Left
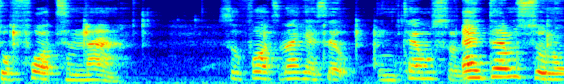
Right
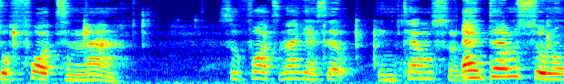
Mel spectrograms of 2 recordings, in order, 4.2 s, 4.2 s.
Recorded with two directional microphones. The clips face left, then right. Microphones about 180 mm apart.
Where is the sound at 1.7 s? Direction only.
25° right (ahead or behind).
